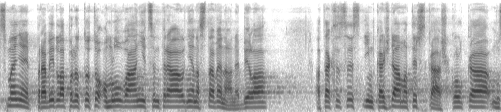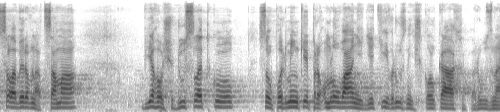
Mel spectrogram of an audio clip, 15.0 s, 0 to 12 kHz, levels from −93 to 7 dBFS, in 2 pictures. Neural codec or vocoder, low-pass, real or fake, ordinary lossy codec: none; 10.8 kHz; real; Opus, 32 kbps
